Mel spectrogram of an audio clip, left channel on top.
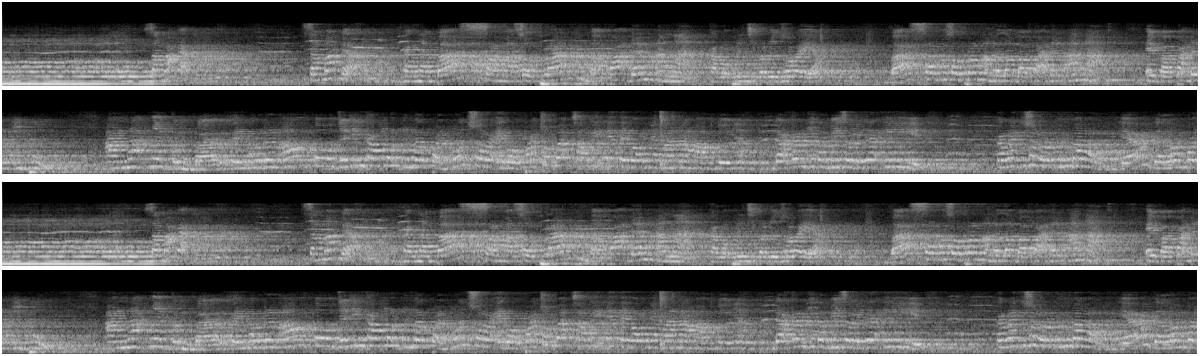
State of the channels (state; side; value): normal; both; correlation 0.57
